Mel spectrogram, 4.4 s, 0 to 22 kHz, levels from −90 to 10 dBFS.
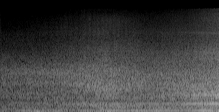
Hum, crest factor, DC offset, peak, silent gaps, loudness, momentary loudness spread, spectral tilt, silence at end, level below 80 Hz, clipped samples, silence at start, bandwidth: none; 20 dB; under 0.1%; -14 dBFS; none; -35 LUFS; 11 LU; -5.5 dB/octave; 0 s; -40 dBFS; under 0.1%; 0 s; 16 kHz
